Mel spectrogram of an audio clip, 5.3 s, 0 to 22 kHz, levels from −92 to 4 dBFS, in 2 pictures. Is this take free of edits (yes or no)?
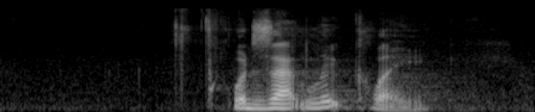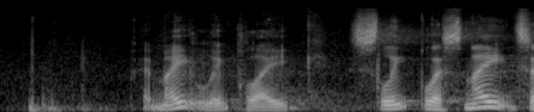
no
